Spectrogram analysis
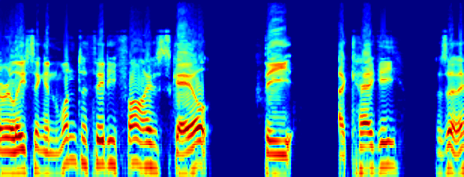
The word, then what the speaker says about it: Akagi: border models are releasing in 1-35 scale the akagi is that how you pronounce it uh yes the ikeji bridge with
